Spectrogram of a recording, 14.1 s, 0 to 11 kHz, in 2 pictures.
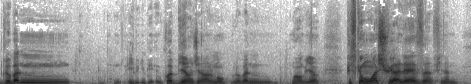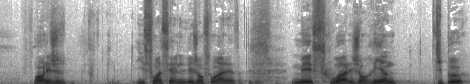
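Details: Adult man who has stuttered since childhood, about 30 years, still stuttering and calls it a handicap; stuttering.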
